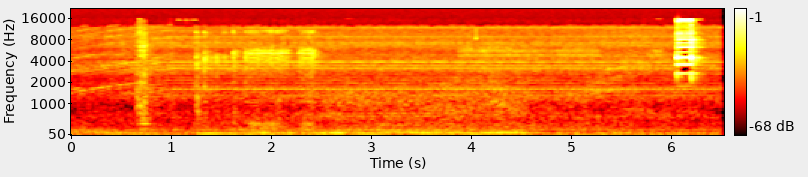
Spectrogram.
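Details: Shuttle HOT-591P Super Socket 7 motherboard with Pentium 90, first power-up: quiet fan hum, then one short sharp beep and nothing after; normal single POST beep, board passes self-test.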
